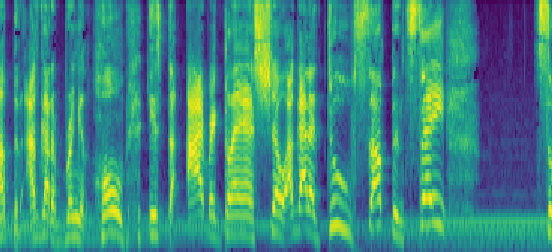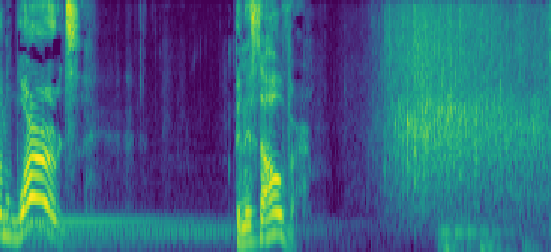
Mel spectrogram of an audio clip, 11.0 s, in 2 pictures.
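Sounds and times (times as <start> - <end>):
speech: 0.0 - 4.8, 5.4 - 6.4, 7.9 - 8.6
polite audience applause after a stage show: 9.2 - 11.0.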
